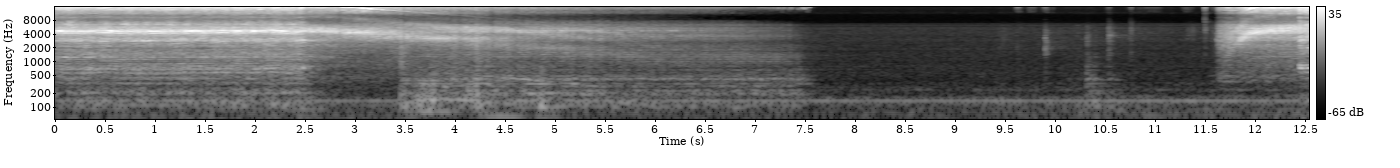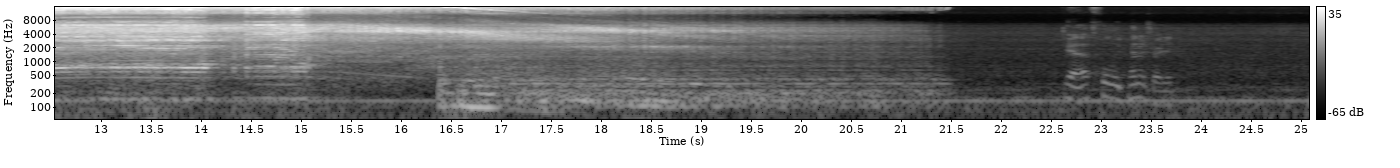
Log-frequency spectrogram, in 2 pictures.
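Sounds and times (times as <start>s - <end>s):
power tool whine: 0.0s - 7.6s, 11.6s - 21.6s
low hum: 0.0s - 7.7s, 11.6s - 21.7s.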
